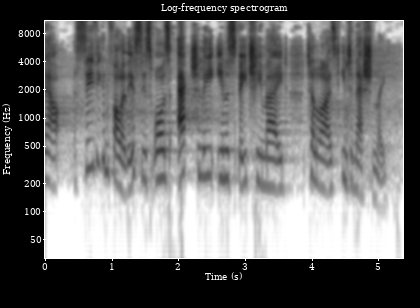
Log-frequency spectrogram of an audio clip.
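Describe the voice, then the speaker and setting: The pitch swings very widely. Noticeable background noise runs underneath. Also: woman. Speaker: chief executive officer. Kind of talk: public debate speech. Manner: humorous, lively.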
